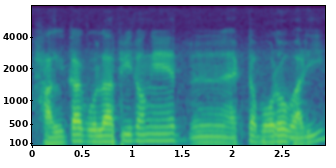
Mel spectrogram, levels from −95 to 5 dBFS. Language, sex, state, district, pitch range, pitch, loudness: Bengali, male, West Bengal, North 24 Parganas, 115-140 Hz, 130 Hz, -18 LUFS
